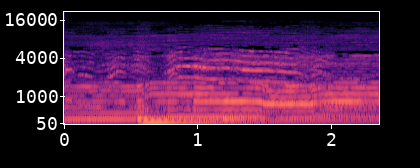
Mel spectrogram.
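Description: A young child crying, with long high cries that slide up and down in pitch, over background music with held low notes.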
